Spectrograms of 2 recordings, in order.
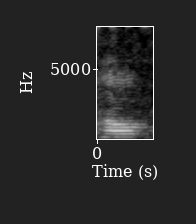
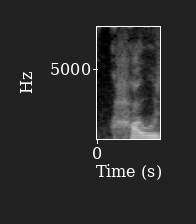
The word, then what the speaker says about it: health: House insurance. Health. Health. Could you please write it? Health. I'm sorry, I'm having difficulties. Health. Health. Health. Yeah, please make Free sure health. your word is pronounced correctly, otherwise it will be difficult for other people Health. as well. If I'm not able to understand, at examine of IELTS exam, remember it is health.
